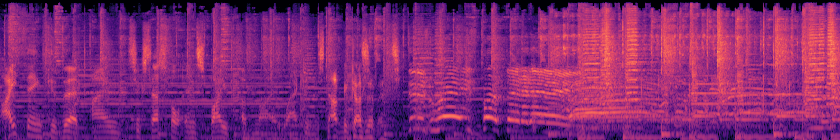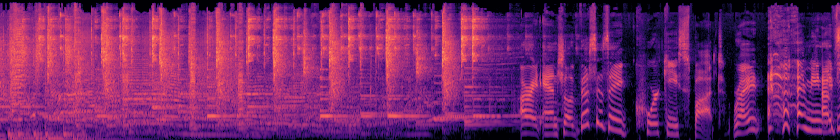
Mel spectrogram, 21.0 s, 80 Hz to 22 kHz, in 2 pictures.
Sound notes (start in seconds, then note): 7.2 cheering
